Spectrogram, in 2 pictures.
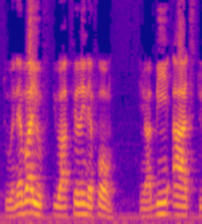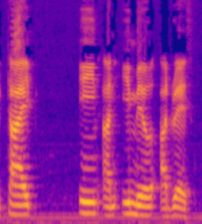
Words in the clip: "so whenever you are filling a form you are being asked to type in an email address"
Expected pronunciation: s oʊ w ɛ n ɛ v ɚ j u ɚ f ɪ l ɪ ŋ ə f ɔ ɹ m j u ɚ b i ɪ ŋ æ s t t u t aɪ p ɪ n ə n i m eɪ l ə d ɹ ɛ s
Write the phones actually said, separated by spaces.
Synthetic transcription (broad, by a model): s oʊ w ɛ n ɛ v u j u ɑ f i l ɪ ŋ ə f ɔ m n j u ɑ b i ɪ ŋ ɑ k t t u t aɪ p ɪ n ə n i m eɪ l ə d ɹ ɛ s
